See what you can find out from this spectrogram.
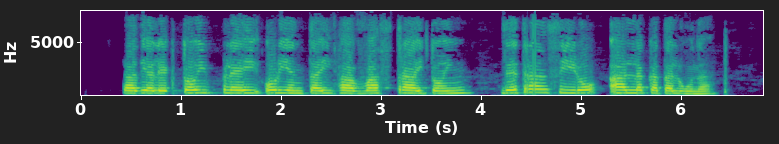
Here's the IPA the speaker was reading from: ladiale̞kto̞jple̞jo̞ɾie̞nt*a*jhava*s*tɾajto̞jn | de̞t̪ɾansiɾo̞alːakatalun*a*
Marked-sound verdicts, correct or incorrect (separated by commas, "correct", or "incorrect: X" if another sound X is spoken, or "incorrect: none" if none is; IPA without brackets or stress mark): correct, correct, correct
